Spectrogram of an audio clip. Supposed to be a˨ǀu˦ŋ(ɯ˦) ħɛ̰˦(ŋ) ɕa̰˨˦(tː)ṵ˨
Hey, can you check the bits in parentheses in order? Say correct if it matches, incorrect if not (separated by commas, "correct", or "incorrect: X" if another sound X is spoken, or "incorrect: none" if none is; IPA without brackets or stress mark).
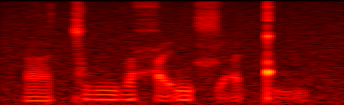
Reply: correct, correct, incorrect: ǃ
